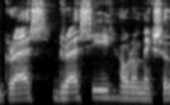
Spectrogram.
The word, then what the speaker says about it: Gramsci: Gramsci. I want to make sure that I'm pronouncing it. Gramsci, thank you.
